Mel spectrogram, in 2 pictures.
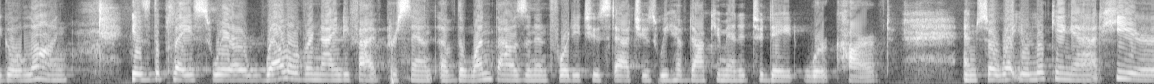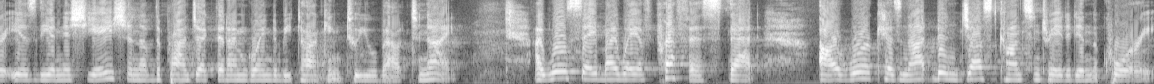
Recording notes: A part of the 2010 "Great Discoveries Lecture Series" held at the Penn Museum.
